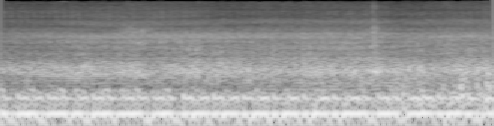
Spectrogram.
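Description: Single-engine propeller plane running on the ground, a loud, steady low drone that doesn't change.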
